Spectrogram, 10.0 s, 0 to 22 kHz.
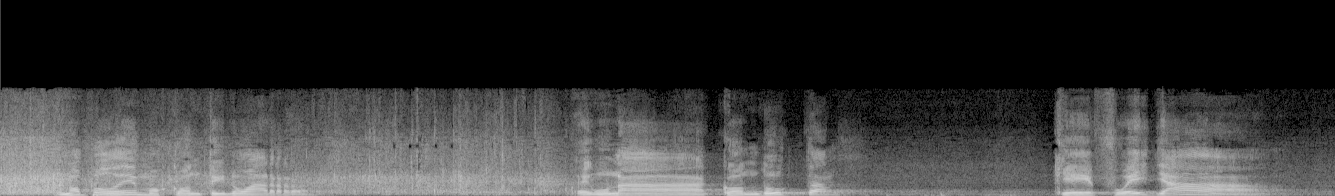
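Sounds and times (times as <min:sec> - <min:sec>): crowd clapping: 0:00.0 - 0:05.0.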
